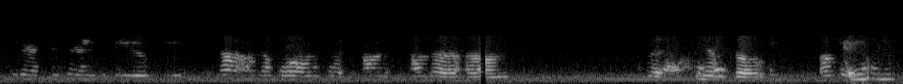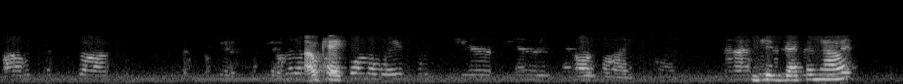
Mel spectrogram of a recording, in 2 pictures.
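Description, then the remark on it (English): Voices talk over a thin, telephone-quality line, and a hollow echo, caused by a computer's volume left up during the phone call, trails and doubles their speech. A low hum sits steadily underneath throughout. “I don't know if we can stop the reverberation, so we'll give it a try.”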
